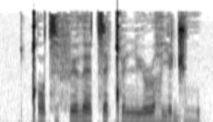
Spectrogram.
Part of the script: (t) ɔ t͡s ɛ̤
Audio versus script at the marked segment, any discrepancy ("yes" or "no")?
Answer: yes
